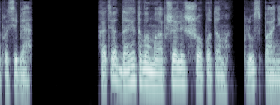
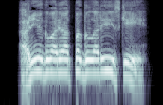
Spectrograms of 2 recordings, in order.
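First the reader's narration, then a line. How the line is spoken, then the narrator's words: Soldier shouting from crowd. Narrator (Russian): крикнул кто-то из толпы солдат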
